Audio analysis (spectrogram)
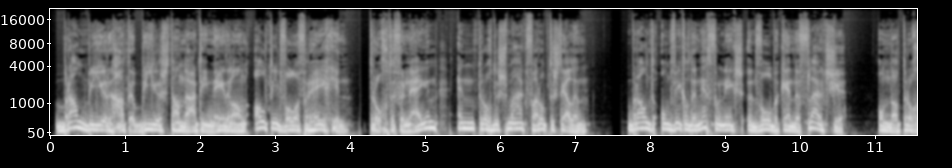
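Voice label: Frisian accent, male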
